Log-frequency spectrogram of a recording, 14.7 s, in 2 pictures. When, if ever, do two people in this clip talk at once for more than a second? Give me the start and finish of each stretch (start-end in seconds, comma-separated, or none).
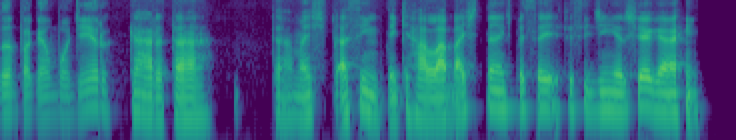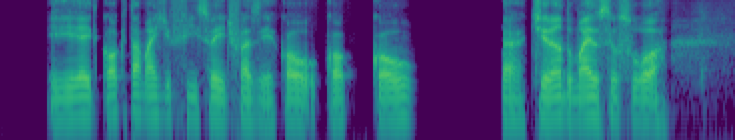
none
